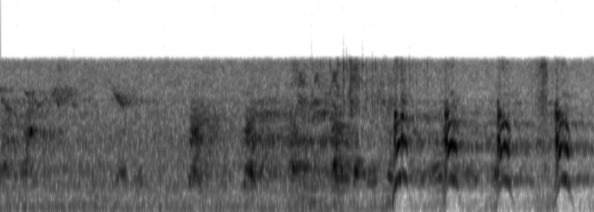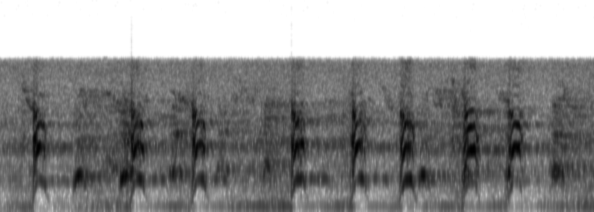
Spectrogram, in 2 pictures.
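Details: Lily, a Belgian Malinois bitch training in PSA on leg sleeves for the second time. Confused noise and a low hum open the clip, then clear, evenly spaced single barks ring out about every half second.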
